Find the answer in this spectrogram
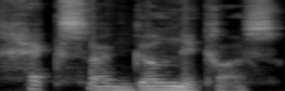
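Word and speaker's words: ἑξαγωνικός: This is nothing, but when it points the other way, they're saying add an H here. So this is hexagonikos.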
